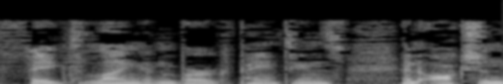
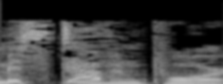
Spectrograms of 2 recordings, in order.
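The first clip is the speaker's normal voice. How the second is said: high, projected voice carrying across a room; 5 semitones higher, 4 dB louder than usual. Philippa grabs the auctioneer by the arm and addresses her: carrying voice. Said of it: "she said in a carrying voice".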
